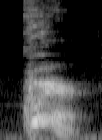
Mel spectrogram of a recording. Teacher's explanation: a very glottal attack on the word queer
